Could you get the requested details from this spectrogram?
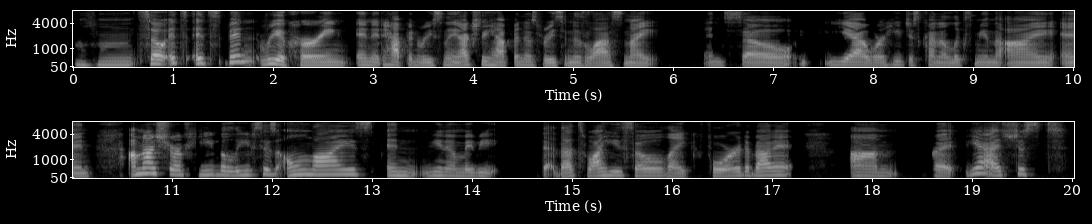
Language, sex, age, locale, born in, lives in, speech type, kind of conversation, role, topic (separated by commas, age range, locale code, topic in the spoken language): English, female, 35-39, en-US, United States, United States, conversation, advice, user, How can I set boundaries with my partner?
